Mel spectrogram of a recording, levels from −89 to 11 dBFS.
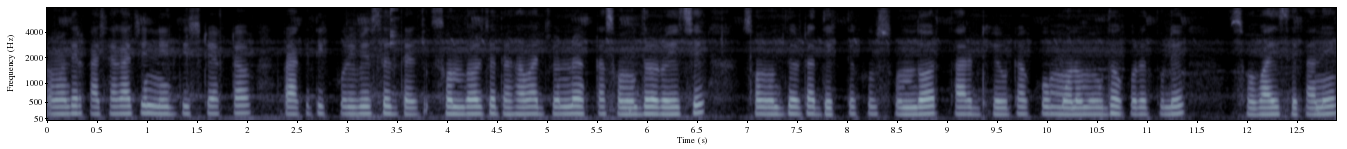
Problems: background conversations at intervals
